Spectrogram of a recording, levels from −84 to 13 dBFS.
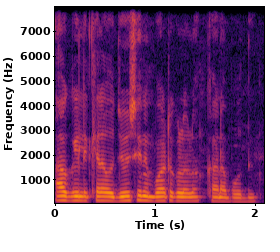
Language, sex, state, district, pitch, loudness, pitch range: Kannada, male, Karnataka, Koppal, 160 Hz, -16 LUFS, 155-170 Hz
